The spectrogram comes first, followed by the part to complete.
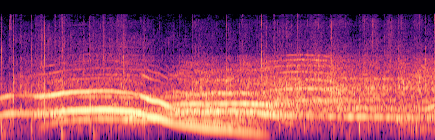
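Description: A small audience cheering and whooping, several voices overlapping in long rising and falling calls, with scattered hand clapping.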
